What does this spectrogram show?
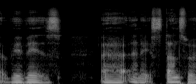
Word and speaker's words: VIVIZ: comment going you know you're saying the group's name wrong and it's like na nabra I'm not it's vivis uh and it stands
